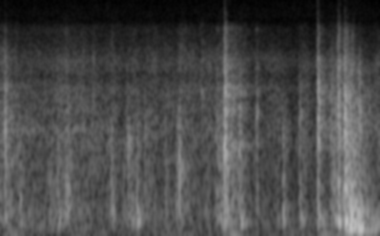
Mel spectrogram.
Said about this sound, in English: I'm going to have to kick the door down, Chief.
